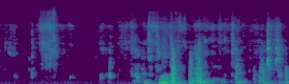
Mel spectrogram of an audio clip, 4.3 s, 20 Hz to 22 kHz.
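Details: Two brown Jawarandu goat kids, about one week old, playing together inside their pen on 6 November 2021; short low bleats rise through the middle of the recording, overlapped by a man talking nearby in a small room.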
